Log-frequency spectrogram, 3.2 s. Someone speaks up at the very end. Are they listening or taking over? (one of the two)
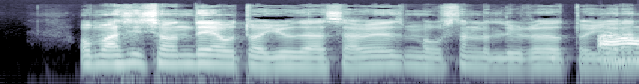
taking over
